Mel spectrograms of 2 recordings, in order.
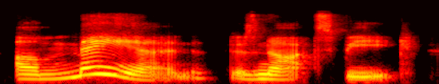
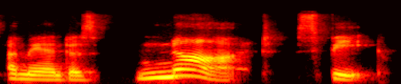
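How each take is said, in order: First: The stress is on the word man. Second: The stress is on the word not.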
